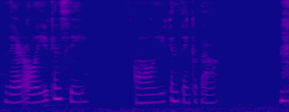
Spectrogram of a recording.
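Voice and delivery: slow soft hypnotic voice; hypnotic whisper. Acted. Hypnotic induction.

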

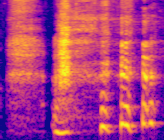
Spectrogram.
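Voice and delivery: high, breathy giggle; short embarrassed laugh. Real, not acted. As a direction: giggle as you break off. Breaks off her own performance.

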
